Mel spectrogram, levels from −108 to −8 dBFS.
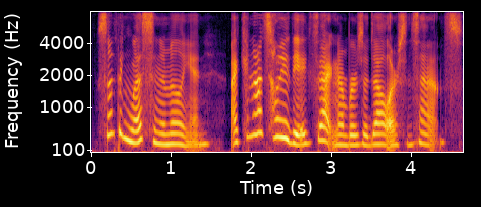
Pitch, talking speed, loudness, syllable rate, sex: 265 Hz, 205 wpm, -18 LUFS, 5.3 syllables/s, female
